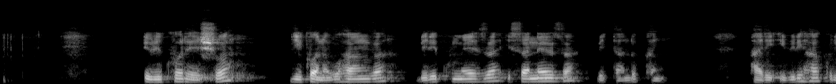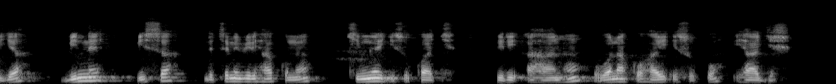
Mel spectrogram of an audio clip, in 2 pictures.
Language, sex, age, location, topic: Kinyarwanda, male, 25-35, Kigali, health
